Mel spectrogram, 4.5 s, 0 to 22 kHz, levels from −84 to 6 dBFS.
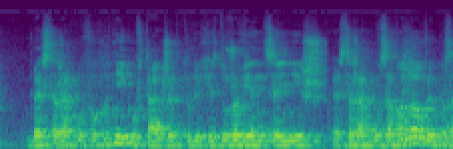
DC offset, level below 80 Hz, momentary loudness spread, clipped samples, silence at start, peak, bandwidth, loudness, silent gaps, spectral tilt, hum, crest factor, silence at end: under 0.1%; -46 dBFS; 6 LU; under 0.1%; 0.05 s; 0 dBFS; 11.5 kHz; -14 LUFS; none; -7 dB/octave; none; 12 dB; 0 s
